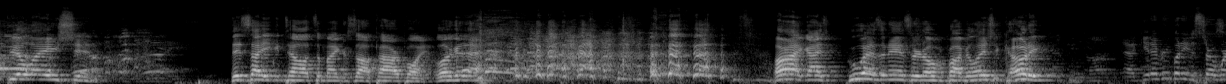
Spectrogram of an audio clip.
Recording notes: This is a live show that provides the set ups, and comedians create the punchlines live on the spot!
